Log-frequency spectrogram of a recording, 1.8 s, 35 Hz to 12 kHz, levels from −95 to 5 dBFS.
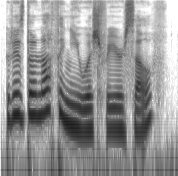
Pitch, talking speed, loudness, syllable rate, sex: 210 Hz, 270 wpm, -16 LUFS, 6.8 syllables/s, female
